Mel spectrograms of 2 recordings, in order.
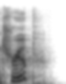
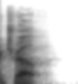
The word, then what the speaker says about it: troupe: Because you do have, we start our own just like acting troupe? – Is it troupe or trope? – Troupe. – I feel it's like acting trope. – No. – But it's still spelled the same. – No, acting troupe.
